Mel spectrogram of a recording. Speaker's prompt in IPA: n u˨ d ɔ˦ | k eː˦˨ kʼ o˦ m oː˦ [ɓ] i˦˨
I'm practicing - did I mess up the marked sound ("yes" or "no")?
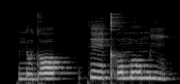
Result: yes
